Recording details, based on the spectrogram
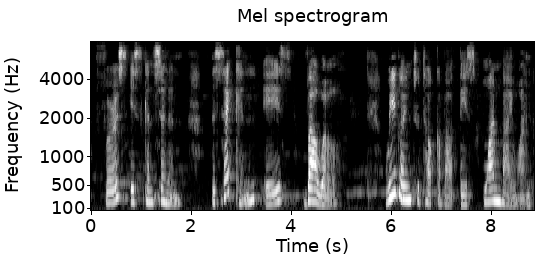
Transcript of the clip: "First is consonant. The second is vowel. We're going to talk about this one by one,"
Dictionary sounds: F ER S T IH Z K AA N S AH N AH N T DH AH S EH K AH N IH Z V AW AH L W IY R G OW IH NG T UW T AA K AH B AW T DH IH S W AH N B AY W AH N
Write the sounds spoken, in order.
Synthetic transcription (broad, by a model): F ER S T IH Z K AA N S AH N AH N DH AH S EH K AH N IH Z V AW AH L W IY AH G OW IH NG T UW T AA K AH B AW T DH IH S W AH N B AY W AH N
